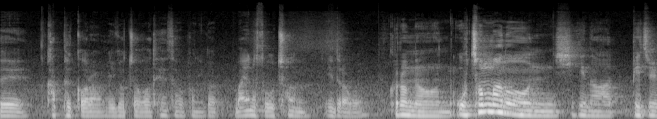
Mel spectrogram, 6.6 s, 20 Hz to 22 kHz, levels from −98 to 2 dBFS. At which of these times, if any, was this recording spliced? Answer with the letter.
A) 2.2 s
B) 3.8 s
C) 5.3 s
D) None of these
D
